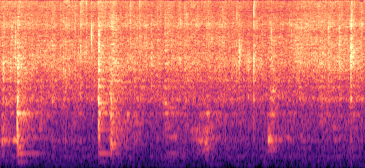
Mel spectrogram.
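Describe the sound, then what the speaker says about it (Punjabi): Long-sliced onions frying in a pan while stirred continuously, a steady bright sizzle with repeated scraping stirs every half second or so. "ਲਗਾਤਾਰ ਹਲਾਉਂਦੇ ਹੋਏ ਜੀ ਪਿਆਜ਼ਾਂ ਨੂੰ ਪਕਾਵਾਂਗੇ"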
